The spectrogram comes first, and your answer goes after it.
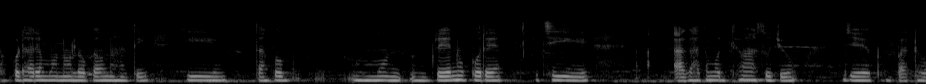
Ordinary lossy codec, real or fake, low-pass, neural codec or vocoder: none; real; none; none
